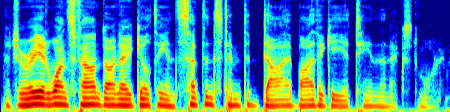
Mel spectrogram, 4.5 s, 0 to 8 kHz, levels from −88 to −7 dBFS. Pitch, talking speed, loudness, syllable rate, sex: 115 Hz, 240 wpm, -17 LUFS, 6.2 syllables/s, male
